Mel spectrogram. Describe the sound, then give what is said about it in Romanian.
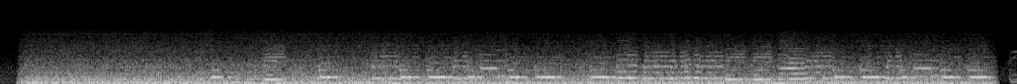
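From inside a moving car, the tires roll over musical road markings (resonant markings arranged so that driving over them at certain speeds plays a melody), producing a buzzing melody of stepped humming tones over a loud, steady road rumble. No one speaks. “se numesc marcaje rezonatoare și pot fi aranjate în așa fel încât uh, dacă le calci la anumite viteze, sunetul ăla reprezintă o melodie”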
